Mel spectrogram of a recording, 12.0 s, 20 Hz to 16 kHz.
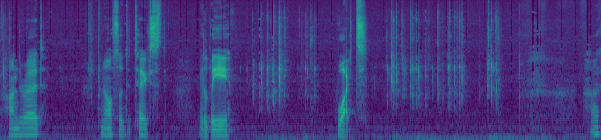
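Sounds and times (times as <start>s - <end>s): keyboard typing: 1.2s - 2.1s, 4.8s - 6.4s, 7.4s - 10.1s.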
